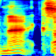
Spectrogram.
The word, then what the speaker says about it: MAEX: How do you say it? The M-A-E-X. Do you say it? – We call it the MAX.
